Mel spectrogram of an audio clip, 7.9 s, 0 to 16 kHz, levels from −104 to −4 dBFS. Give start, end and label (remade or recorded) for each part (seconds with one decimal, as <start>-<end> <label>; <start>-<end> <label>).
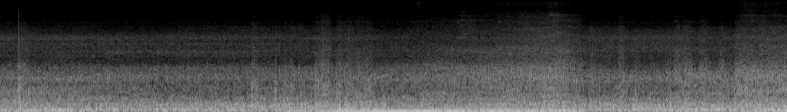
0.0-7.9 recorded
